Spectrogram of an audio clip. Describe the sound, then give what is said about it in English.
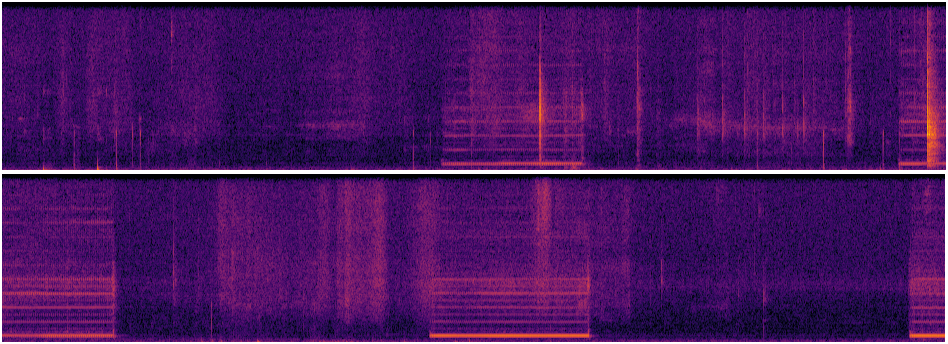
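An outgoing phone call rings back in steady, evenly spaced tones, three long ring pulses separated by pauses, with a faint background hum and occasional soft clicks between them. “I'm about to call him.”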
